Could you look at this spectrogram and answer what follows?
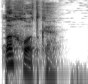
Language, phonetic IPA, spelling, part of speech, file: Russian, [pɐˈxotkə], походка, noun, Ru-походка.ogg
- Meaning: gait, walk (manner of walking)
